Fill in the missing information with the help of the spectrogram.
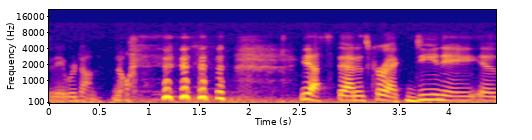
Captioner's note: laughs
